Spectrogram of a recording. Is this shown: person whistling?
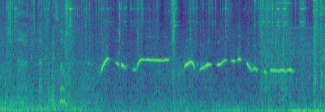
yes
